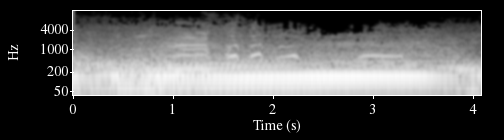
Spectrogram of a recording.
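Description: Ford GT's supercharged V8 revved up and held at steady revs as the car, stuck in snow, is pushed from behind to free it, then the revs drop near the end. Short shouts from the people pushing come over it.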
